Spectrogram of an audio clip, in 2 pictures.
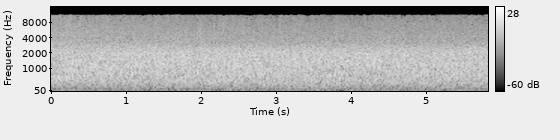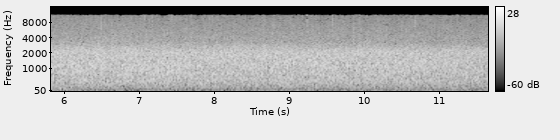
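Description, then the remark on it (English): A large audience at a debate on atheism applauds the two debaters steadily for about twelve seconds, a dense, even wash of many hands clapping at once, loud and sustained without any voices. “I think we owe them a round of applause for that.”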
